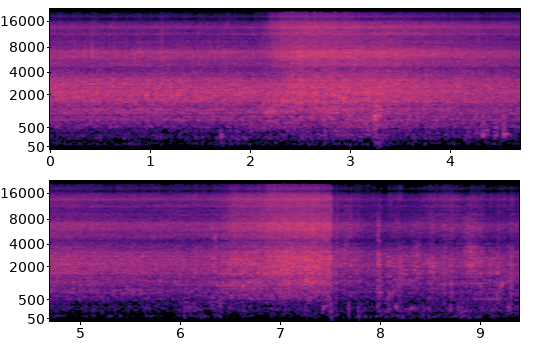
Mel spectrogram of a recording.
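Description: Steady hiss and sizzle of a pan of spiced vegetables frying in oil, with papaya and potato in the dish, swelling louder around the moment water is poured in, then easing to a lighter simmering crackle.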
